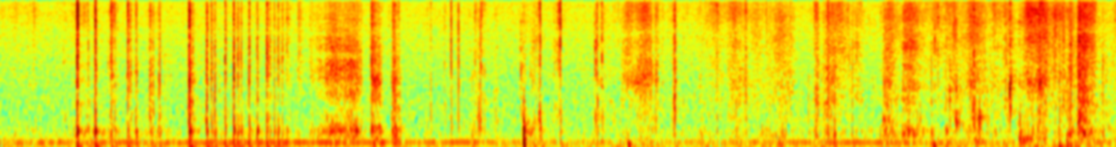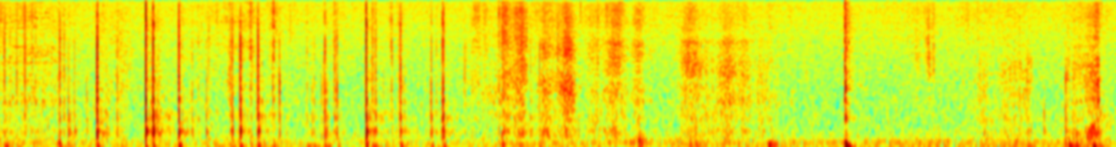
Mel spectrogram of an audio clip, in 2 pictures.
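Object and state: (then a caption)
Paperback book. Fingertips tap and scratch the card cover and page edges of a thick paperback book with a paper cover while the book is turned between back and front. Quiet, sharp taps and dry scratching rustles come in quick irregular bursts over a faint, steady low hum.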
